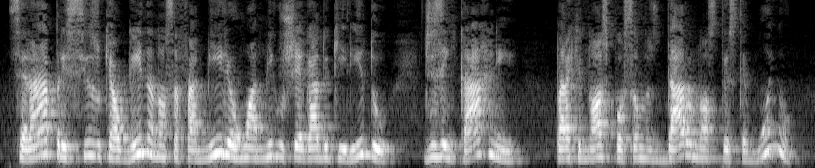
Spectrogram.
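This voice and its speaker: Over a quiet background, a somewhat breathy woman at medium pitch talks at a moderate pace with ordinary pitch variation. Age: 60s. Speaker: spiritist lecturer. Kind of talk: lecture. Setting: online talk.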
